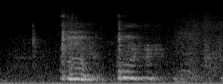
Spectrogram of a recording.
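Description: A person clearing their throat twice in quick succession, close and loud, about half a second in and again just after a second.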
